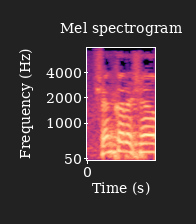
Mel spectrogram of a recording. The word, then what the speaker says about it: ಶಂಕರ: ವ್ಯಾಕರಣ ಪುಸ್ತಕದಲ್ಲಿ ಎಲ್ಲಾದರೂ ತಾಲವ್ಯ ಶಕಾರ ಮೂರ್ಧನ್ಯ ಶಕಾರ ಅಂತ ನೀವು ಕೇಳಿದ್ರೆ ಅದು ಇದು ಈಗ ನೋಡ್ರಿ ಶಂಕರ ಶಂಕರ ಷಣ್ಮುಖ ನಾನು ಉಚ್ಚಾರಣೆ ಮಾಡೋದನ್ನ ಗಮನಿಸರಿ ಶಂಕರ ಇದು ಷಣ್ಮುಖ ಶಂಕರ ಶಿ ತಾಲುವಿನಿಂದ ಹುಟ್ಟಿದ ಶಕಾರ ಷಣ್ಮುಖ ಇದು ಮೂರ್ಧದಿಂದ ಹುಟ್ಟಿದ್ದು ಈಗ ಇವೆರಡು ವ್ಯತ್ಯಾಸ ಗೊತ್ತಿಲ್ದೆ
